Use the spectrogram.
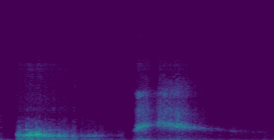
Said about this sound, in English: Whoa! I think there's a wolf in here. That's terrifying. What is that? Back, Leo, down, boy, down. That is my radar watchdog intrusion alarm. Now, wow. It's no longer available from Sharper Image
